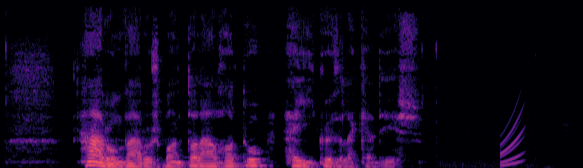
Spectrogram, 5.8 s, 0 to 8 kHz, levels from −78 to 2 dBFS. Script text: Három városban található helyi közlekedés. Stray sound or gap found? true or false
true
